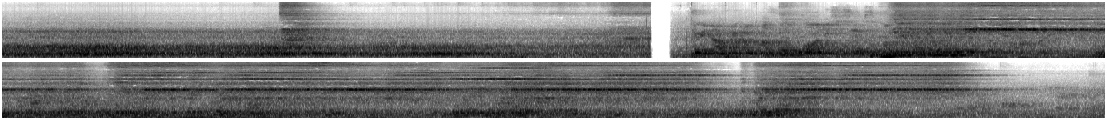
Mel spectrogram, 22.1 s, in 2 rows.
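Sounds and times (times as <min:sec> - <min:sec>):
train rumbling: 0:00.0 - 0:22.0
train brakes squealing: 0:02.8 - 0:03.4, 0:08.9 - 0:21.2.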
